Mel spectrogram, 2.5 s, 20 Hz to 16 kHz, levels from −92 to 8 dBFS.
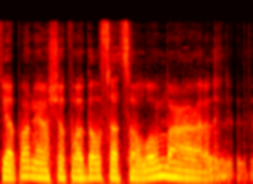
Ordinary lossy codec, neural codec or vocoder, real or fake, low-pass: AAC, 64 kbps; codec, 24 kHz, 0.9 kbps, WavTokenizer, medium music audio release; fake; 10.8 kHz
